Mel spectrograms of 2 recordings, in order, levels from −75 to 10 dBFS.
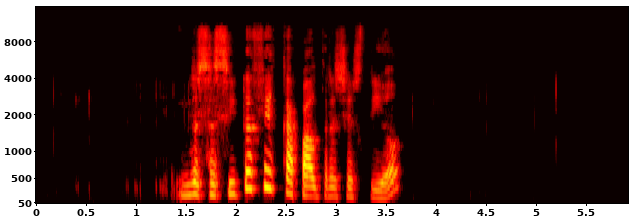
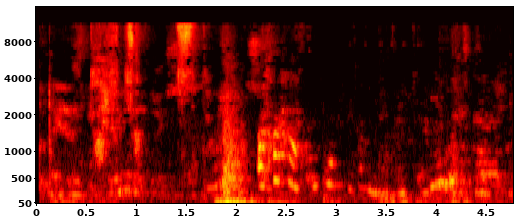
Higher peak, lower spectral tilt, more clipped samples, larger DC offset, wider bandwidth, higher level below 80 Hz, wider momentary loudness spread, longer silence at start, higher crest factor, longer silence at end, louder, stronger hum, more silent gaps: about the same, -2 dBFS vs -2 dBFS; about the same, -3.5 dB/octave vs -2.5 dB/octave; neither; neither; about the same, 11.5 kHz vs 12 kHz; second, -78 dBFS vs -34 dBFS; second, 12 LU vs 18 LU; first, 1.45 s vs 0.05 s; about the same, 24 dB vs 22 dB; first, 2.3 s vs 0 s; about the same, -21 LUFS vs -22 LUFS; neither; neither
